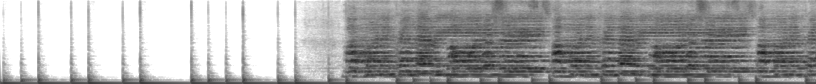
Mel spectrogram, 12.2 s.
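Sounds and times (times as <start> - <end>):
a cappella singing: 5.2 - 12.2.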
